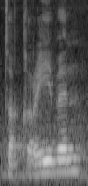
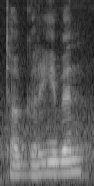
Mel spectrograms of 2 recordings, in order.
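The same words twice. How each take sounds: First: Taqriban with a back-of-throat q sound, as in modern standard Arabic. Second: Taqriban said as tagriban, the q turned into a hard G; Saudi taqriban. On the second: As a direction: say taqriban with a G sound instead of the q, Saudi style. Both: Shown as a demonstration. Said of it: "becomes taqriban".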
